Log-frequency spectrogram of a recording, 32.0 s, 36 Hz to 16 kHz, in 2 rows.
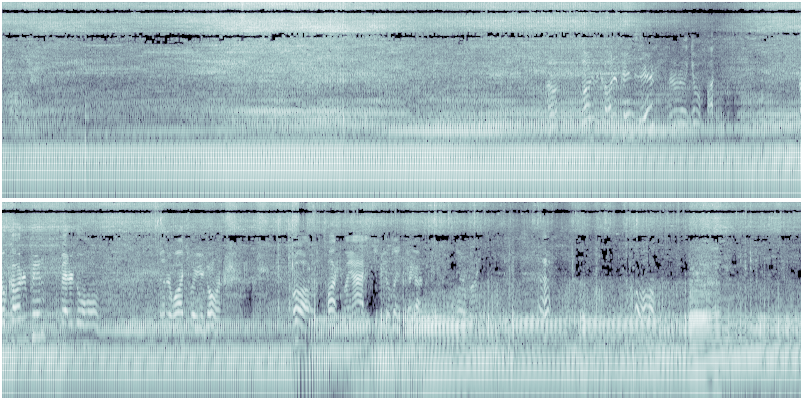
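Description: Honda TRX250EX ATV's single-cylinder four-stroke engine running steadily, its pitch shifting about two-thirds of the way through.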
